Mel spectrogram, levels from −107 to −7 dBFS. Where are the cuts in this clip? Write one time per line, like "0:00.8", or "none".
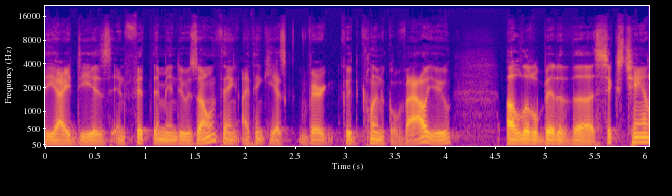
0:01.9
0:04.5

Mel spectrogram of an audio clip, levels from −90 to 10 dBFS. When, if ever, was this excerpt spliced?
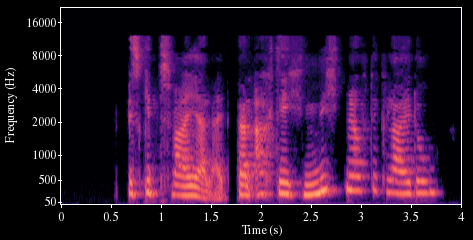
0:01.6

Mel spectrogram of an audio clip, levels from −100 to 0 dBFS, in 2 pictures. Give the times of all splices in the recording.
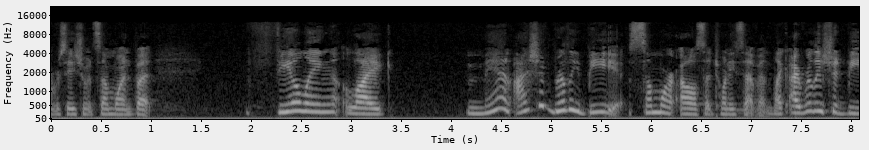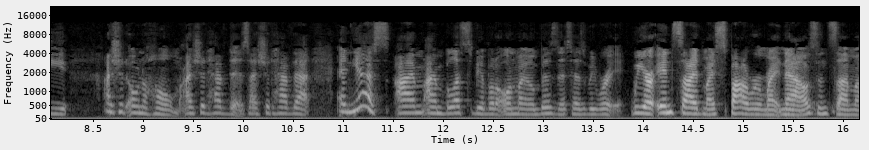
0:07.3

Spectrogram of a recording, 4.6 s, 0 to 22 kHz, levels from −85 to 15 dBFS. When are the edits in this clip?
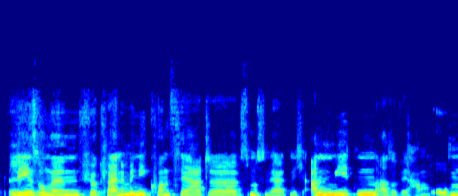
0:02.4

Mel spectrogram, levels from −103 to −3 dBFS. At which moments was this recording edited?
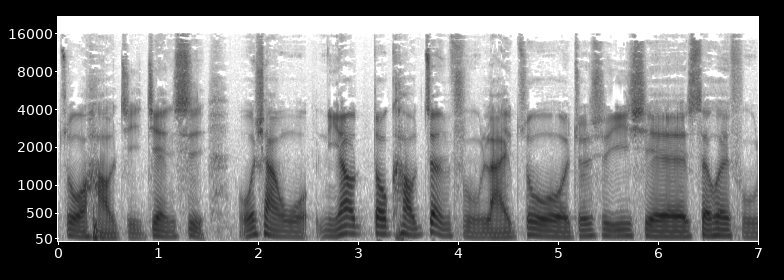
0:01.7

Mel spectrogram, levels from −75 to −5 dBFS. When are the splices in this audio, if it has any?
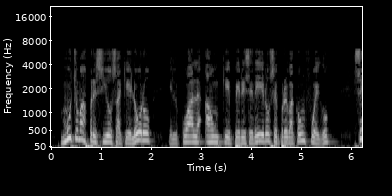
none

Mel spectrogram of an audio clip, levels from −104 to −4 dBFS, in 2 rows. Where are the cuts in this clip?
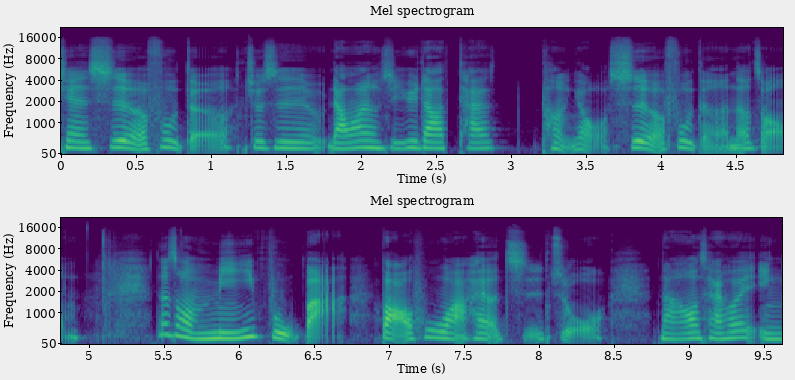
0:02.6
0:06.9

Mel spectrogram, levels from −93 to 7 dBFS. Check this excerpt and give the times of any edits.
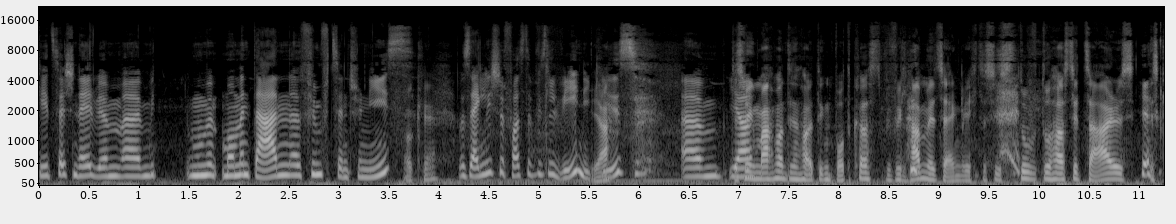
0:08.4

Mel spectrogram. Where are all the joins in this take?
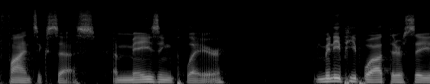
0:01.1

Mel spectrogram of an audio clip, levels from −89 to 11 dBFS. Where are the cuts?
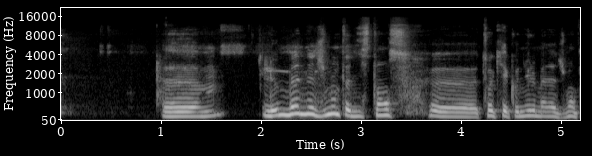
none

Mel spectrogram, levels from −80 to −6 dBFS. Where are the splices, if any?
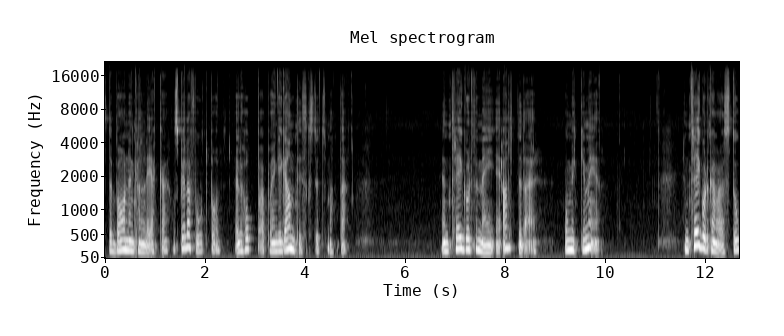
none

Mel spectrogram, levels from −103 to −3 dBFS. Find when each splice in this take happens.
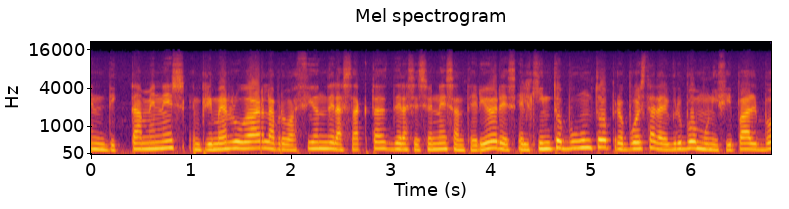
0:00.9
0:04.2

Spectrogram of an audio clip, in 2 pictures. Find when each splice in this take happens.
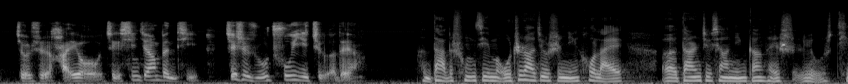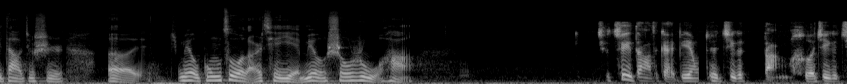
0:04.2
0:14.4
0:15.5

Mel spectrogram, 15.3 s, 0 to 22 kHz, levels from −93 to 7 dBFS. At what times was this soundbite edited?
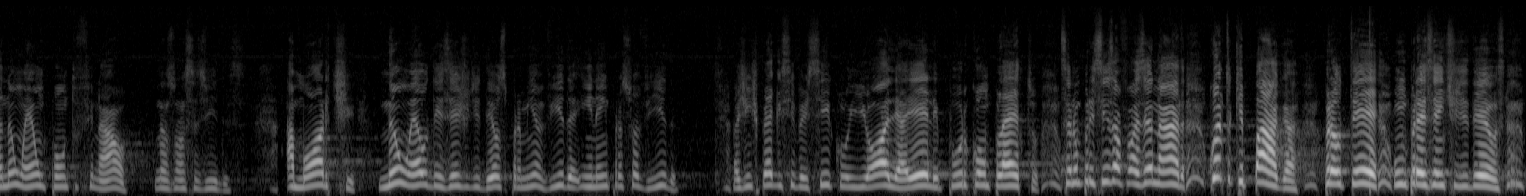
0:07.3
0:10.6

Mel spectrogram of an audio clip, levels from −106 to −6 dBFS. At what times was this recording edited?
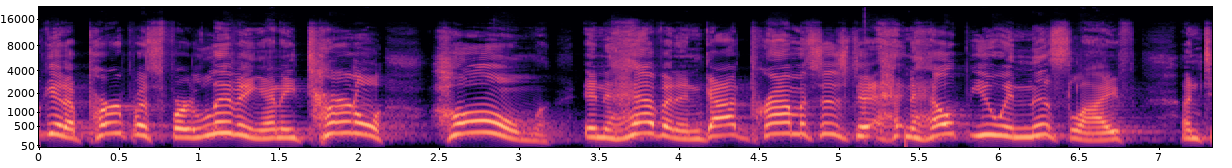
0:05.4

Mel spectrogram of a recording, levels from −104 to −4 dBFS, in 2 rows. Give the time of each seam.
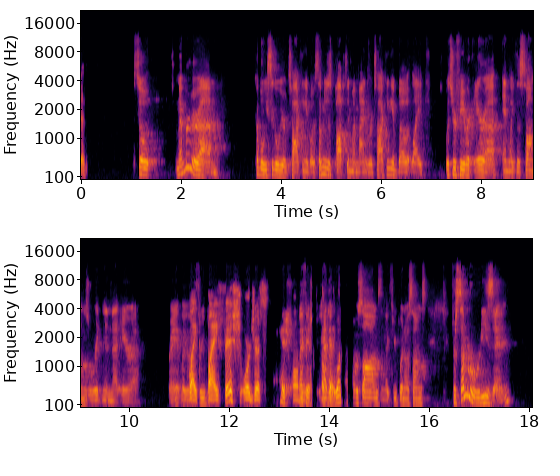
none

